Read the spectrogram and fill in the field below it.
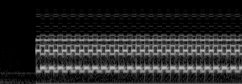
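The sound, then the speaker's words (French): A telephone rings loudly and steadily, its bright, harsh electronic tone with strong harmonics starting abruptly after a brief quiet moment and continuing without pause. “ça que ça sonne fort dans mes oreilles.”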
